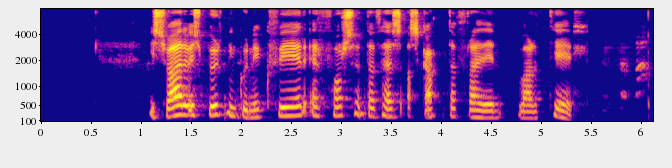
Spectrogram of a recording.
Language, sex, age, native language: Icelandic, female, 50-59, Icelandic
